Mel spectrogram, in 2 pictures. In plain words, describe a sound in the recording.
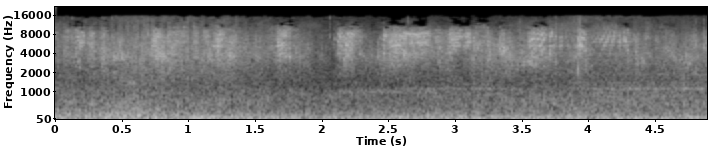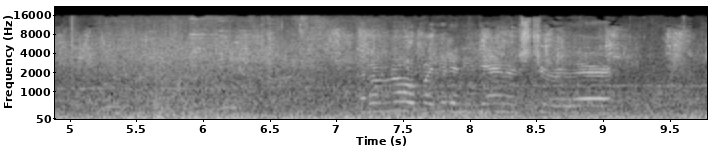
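Magic blasts roar and crackle in a fierce battle.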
